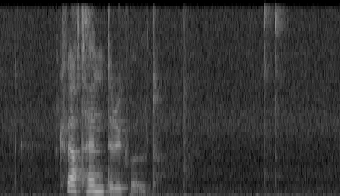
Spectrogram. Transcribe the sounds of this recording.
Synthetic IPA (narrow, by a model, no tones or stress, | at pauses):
kʰʋæːʁt̪hɛnt̪əd̪ʉkʰʋʉ̰lt̪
